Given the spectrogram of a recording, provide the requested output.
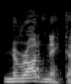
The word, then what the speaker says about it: Narodnik: He was actually from a Nardonic family. – Can we call him Stefan? – Narodnik, I think is the pronunciation. Narodnik, yeah, sorry.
